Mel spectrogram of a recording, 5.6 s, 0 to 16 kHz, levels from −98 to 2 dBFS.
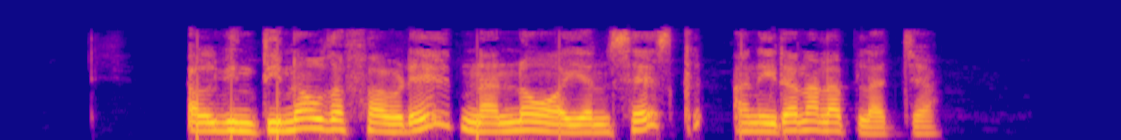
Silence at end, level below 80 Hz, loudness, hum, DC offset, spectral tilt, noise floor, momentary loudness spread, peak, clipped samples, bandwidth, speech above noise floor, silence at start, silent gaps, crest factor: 0.95 s; -48 dBFS; -14 LUFS; none; under 0.1%; -6 dB/octave; -60 dBFS; 10 LU; -2 dBFS; under 0.1%; 8 kHz; 47 dB; 0.95 s; none; 14 dB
